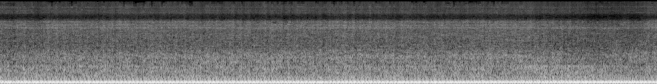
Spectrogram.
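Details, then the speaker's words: '55 Chevy hotrod V8, long-sitting car, after a spark plug change for popping: deep, steady rumble with even, unbroken beat, no misses or knocks. "Other than that, she fired up good. She's running good."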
